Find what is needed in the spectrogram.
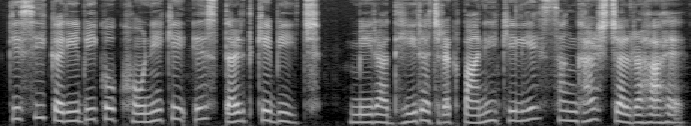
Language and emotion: Hindi, sad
